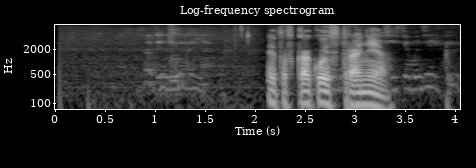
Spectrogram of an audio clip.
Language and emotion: Russian, neutral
